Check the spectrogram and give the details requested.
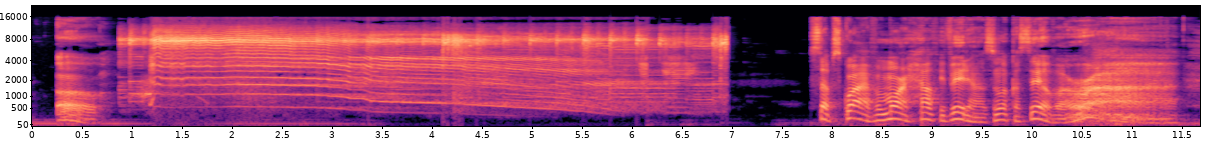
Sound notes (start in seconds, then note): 3.8 screaming in anger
